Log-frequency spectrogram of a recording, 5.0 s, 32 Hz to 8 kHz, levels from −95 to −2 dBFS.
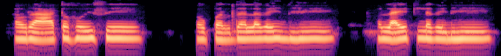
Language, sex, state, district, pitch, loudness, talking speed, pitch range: Chhattisgarhi, female, Chhattisgarh, Jashpur, 180 Hz, -18 LUFS, 130 wpm, 180-190 Hz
